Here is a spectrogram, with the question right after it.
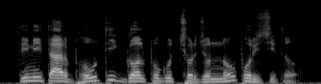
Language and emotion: Bengali, neutral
